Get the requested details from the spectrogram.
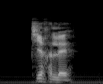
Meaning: breast pump
- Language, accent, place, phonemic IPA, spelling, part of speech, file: French, France, Lyon, /tiʁ.lɛ/, tire-lait, noun, LL-Q150 (fra)-tire-lait.wav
